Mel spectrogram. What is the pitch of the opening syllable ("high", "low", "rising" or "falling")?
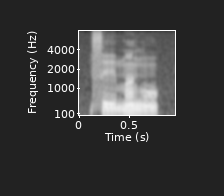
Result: low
